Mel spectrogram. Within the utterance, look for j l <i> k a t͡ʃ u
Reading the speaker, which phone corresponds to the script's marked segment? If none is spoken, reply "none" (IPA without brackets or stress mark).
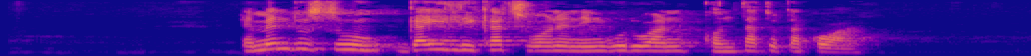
i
